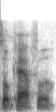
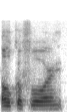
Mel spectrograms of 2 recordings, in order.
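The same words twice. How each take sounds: First: The final R sound is silent. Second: The final R sound is pronounced. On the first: The speaker calls it right. "where the R is pretty silent" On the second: The speaker calls it wrong. "when people say"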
